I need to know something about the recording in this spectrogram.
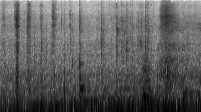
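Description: Light, irregular tapping on a laptop keyboard over a steady low room hum, with a short breathy hiss a little after three seconds in.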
